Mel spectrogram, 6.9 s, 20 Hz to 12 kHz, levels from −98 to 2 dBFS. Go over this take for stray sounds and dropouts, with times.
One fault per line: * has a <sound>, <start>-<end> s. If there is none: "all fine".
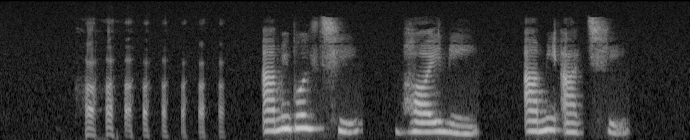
* has a laugh, 0.8-2.3 s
